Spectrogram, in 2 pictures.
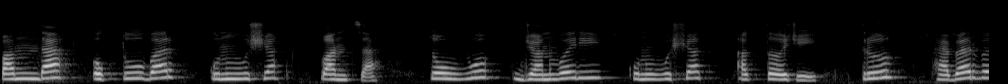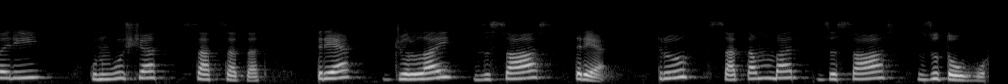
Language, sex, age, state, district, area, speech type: Kashmiri, female, 30-45, Jammu and Kashmir, Anantnag, rural, spontaneous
